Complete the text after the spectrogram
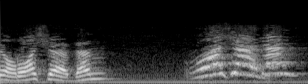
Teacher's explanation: جب بھی را کے اوپر زبر آ جائے تو اس کو ہم پر پڑھیں گے، منہ بھر کے پڑھیں گے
